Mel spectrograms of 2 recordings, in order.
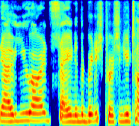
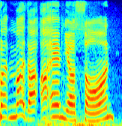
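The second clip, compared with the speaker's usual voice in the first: put-on British lad accent, son drawn out; 6 semitones higher than usual. Playing a son pleading with his mother, in a british accent. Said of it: "you're some British lad".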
